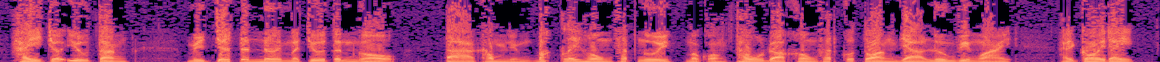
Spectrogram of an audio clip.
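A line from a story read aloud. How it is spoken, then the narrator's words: Shaken but defiant shout. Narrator (Vietnamese): bủng rủng tay chân, nhưng cũng làm già mà thét lên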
